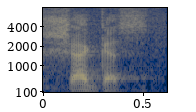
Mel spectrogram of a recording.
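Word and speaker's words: Chagas: question how you spell it's actually spell c h a g a s shagas I think it's some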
